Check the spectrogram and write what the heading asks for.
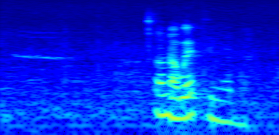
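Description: A short vocal call about a second in, in two parts, the second falling in pitch.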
